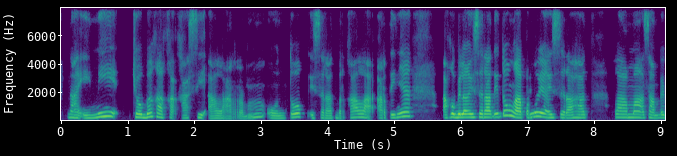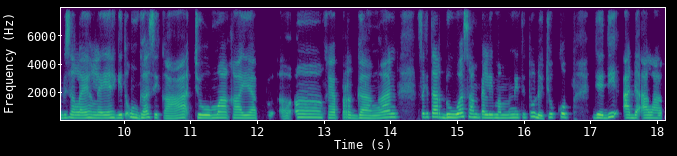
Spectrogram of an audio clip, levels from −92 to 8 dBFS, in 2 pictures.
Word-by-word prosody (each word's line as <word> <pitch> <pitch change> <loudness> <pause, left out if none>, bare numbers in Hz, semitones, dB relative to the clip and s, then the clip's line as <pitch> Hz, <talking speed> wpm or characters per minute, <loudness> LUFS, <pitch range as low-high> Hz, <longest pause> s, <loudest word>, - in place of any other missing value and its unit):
nah, 210 - +1
ini 255 +11 +2 0.2
coba 235 0 +4
Kakak 230 -3 -1
kasih 190 +3 0
alarm 170 +9 -4
untuk 185 +9 0
istirahat 180 -2 -2
berkala 215 +7 -1
artinya, 265 +9 +1 0.5
aku 240 - +4
bilang 230 0 +8
istirahat 235 0 +5
itu 250 - 0
enggak 230 -12 +6
perlu 265 +6 +4
yang 235 -6 +5
istirahat, 210 -1 0 0.4
lama 220 -2 +1
sampai 195 -1 -1
bisa 205 +1 -2
leyeh-leyeh 195 +1 -1
gitu 200 - -1
enggak 215 0 0
sih 210 -2 -2
Kak. 170 +5 -4
Cuma 200 0 +1
kayak 190 -1 -2 0.4
heeh, 225 -1 -3
kayak 195 -1 -4
peregangan 190 +2 -2 0.3
sekitar, 250 0 -1
2 225 +3 +3
sampai 235 -6 -1
5 205 - -2
menit 210 +2 -5
itu 275 +1 -2
udah 185 - +2
cukup. 235 +1 -1 0.3
Jadi 210 +6 +1
ada 200 -1 +1
alarm 190 -2 -3
210 Hz, 140 wpm, -22 LUFS, 195-230 Hz, 0.5 s, bilang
